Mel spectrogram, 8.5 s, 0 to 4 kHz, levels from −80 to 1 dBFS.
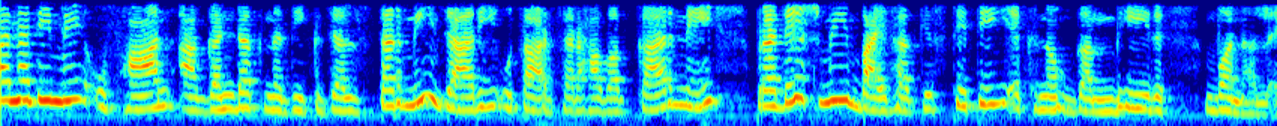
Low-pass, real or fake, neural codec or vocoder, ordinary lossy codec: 3.6 kHz; real; none; Opus, 32 kbps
